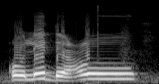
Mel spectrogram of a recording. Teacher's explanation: لام دال زیر لد, دال پہ قلقلہ کیا, جھٹکے سے پڑھا. قاف کو قاف پڑھنا ہے, کاف باریک کاف نہیں پڑھنا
